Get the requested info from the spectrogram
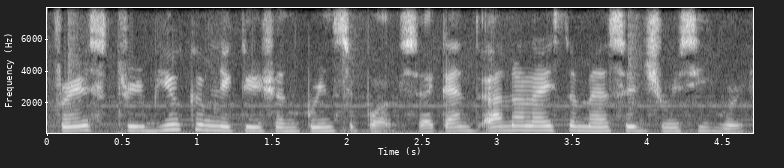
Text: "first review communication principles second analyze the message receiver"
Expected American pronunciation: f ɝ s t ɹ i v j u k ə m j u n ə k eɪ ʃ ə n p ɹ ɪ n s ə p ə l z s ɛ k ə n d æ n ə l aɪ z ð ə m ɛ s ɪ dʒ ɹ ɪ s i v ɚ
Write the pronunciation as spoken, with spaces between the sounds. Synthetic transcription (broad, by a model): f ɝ s t ɹ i b j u k ə m j u n ə k eɪ ʃ ə n p ɹ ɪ n s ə p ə l s ɛ k ə n d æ n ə l aɪ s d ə m ɛ s ɪ dʒ ɹ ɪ s i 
